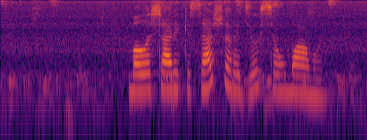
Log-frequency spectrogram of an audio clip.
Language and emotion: Russian, positive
